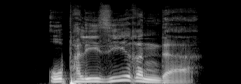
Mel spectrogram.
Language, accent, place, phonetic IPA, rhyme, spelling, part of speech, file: German, Germany, Berlin, [opaliˈziːʁəndɐ], -iːʁəndɐ, opalisierender, adjective, De-opalisierender.ogg
- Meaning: inflection of opalisierend: 1. strong/mixed nominative masculine singular 2. strong genitive/dative feminine singular 3. strong genitive plural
